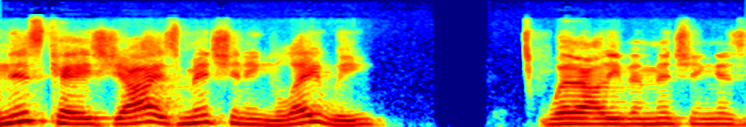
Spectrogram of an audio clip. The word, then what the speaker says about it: Levi: The third son's name is Levi, or Lewi. The proper pronunciation is Lewi.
